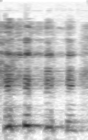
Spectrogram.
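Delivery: quick high laugh; amused chuckle; short laugh. Real, not acted. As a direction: laugh at the joke. Laughs at name.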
